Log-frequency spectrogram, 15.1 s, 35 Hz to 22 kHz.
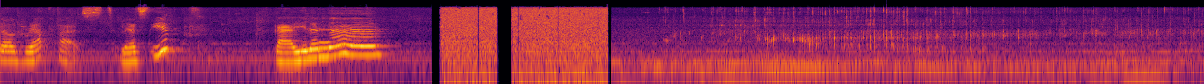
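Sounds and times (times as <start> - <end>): loud static hiss: 5.5 - 7.6
water running and splashing: 9.0 - 15.0.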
